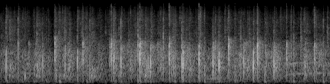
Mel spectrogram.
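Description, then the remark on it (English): A crowd gives a round of applause to Calm Before the Storm and everyone who helped set up the event, many hands clapping in a dense, continuous patter with small rising bursts, at moderate volume with no voices on top. “I think everyone should give a round of applause to Calm Before the Storm, everyone who helped set this up, working behind the scenes.”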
